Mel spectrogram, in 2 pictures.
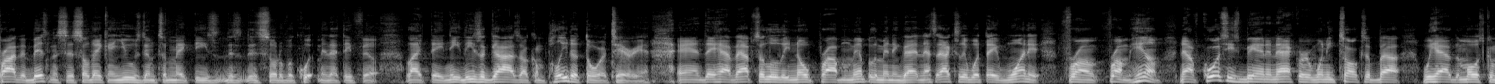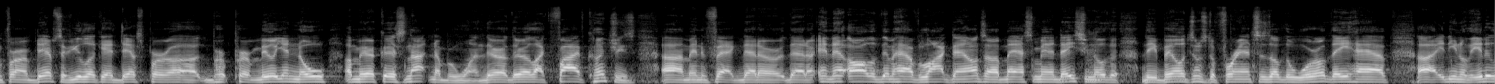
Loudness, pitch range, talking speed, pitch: -15 LUFS, 105-120 Hz, 235 wpm, 115 Hz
